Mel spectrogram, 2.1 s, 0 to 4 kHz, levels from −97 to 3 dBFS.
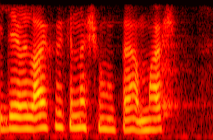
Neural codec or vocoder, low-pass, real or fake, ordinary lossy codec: none; 3.6 kHz; real; none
